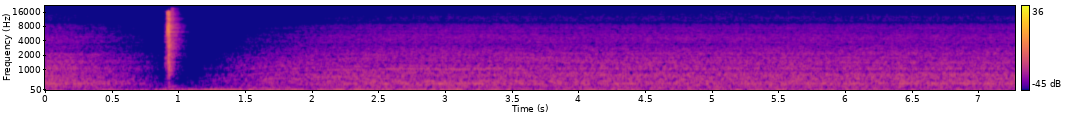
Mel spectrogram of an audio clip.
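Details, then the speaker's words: DIY 3D-printed soldering smoke absorber with 12 V 120x25 mm fan (rated max 44.4 dB) and PWM speed regulator, run at maximum power: switch click then steady even whoosh of air, no rattle or wobble; normal fan noise. "чим потужніший вентилятор Тим більш він гучний регулятор допомагає знайти баланс між потужністю та рівнем шуму"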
